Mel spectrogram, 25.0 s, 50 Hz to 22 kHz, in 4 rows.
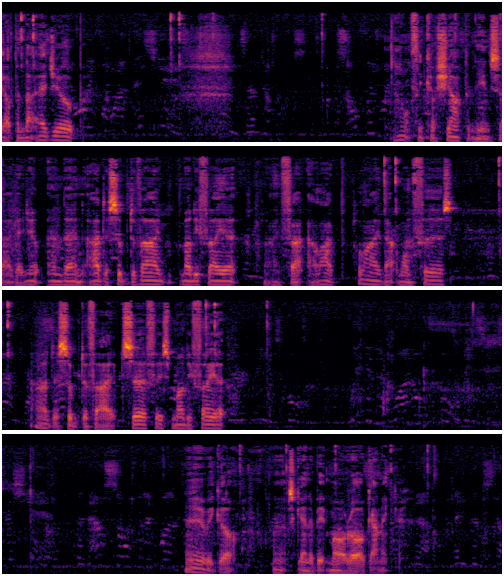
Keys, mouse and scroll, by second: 0.2 click, 2.0 click, 3.8 middle click, 5.1 Tab, 6.0 middle click, 11.0 click, 12.4 click, 15.0 click, 18.4-20.0 drag, 21.5 middle click, 21.7 Tab, 22.7 middle click, 23.9 middle click.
